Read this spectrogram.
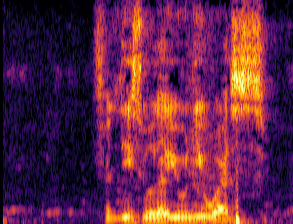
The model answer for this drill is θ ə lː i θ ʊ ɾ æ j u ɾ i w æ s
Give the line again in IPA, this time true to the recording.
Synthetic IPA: f ə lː i θ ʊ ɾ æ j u l i w æ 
